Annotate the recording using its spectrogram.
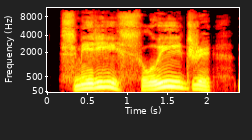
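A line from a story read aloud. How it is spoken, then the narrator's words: Soft reply. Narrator (Russian): мягко ответил худой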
